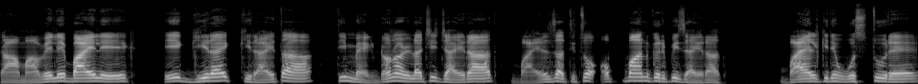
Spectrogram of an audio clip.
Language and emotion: Goan Konkani, disgusted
